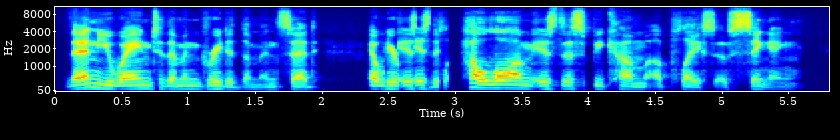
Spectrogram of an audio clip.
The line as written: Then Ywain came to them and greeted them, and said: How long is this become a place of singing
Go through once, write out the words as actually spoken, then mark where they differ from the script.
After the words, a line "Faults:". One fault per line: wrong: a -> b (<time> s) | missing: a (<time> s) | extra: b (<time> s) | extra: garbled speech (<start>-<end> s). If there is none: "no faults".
Then Ywain to them and greeted them, and said: [garbled] How long is this become a place of singing
Faults:
missing: came (0.7 s)
extra: garbled speech (2.3-2.9 s)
